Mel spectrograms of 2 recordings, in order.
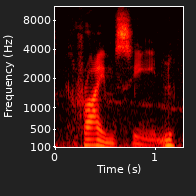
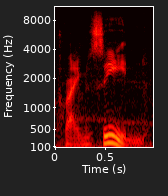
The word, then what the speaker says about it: crime scene: Yes, don't forget that that's crime scene, not crime scene. So, usually I struggle with my students saying com- pronouncing compound nouns as phrases. You know, like instead of saying cheese cake, they say cheese cake.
